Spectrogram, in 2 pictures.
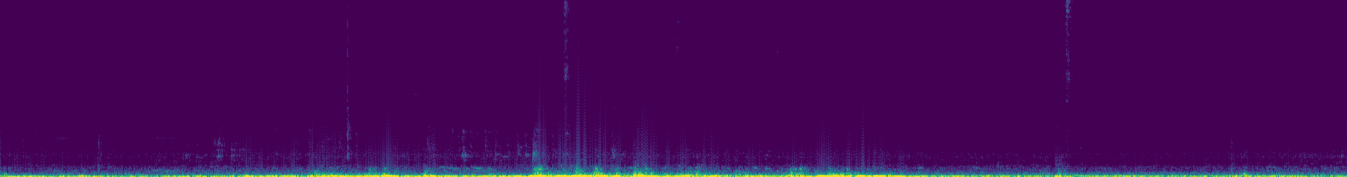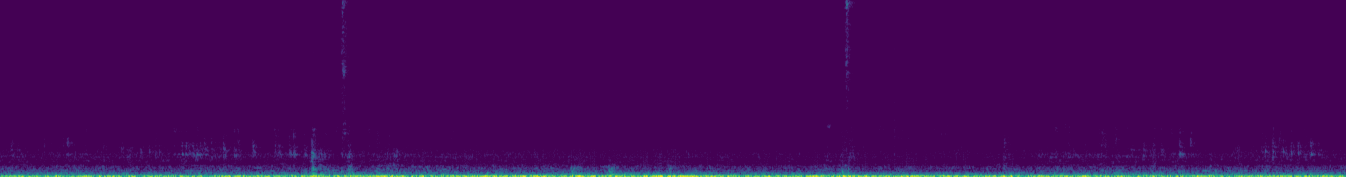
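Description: A moving train rumbles steadily, heard from inside a carriage.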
